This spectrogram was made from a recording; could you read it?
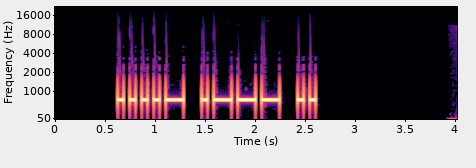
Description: Morse code, heard as a keyed tone, about 20 wpm, 700 Hz. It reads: 4JI
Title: Three Challenging Letter-Number Combinations 20wpm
